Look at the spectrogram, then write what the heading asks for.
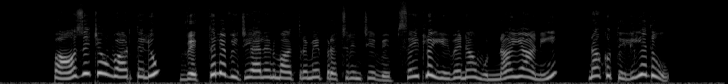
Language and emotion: Telugu, surprised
